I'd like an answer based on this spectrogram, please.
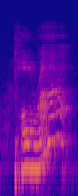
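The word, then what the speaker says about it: תורה: 이 타프, 그 다음에 레이시, 밥, 헤이 요 네 개를 잘 보면은요 이 탑 다음에 밥을 넣고 그 다음에 레이시와 헤이를 넣으면 뭐라고 발음합니까? 토라.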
